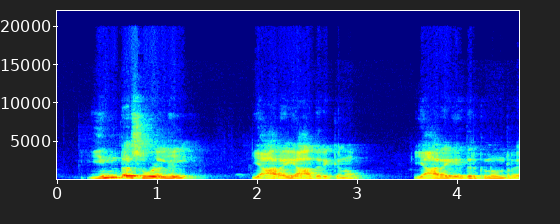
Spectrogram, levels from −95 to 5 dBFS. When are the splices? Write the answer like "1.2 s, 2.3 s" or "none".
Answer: none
